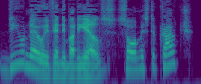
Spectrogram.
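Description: A wise old headmaster speaks briefly and calmly, in measured tones, as a male narrator plays him. The storybook reading is dry and close. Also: fairly high pitch, no room sound, pitched above the performer's own voice.

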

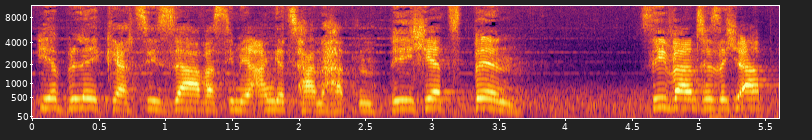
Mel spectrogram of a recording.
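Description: A woman playing a menacing, bitter female dark-side inquisitor in an audio drama, with a taunting, deliberate delivery. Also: medium pitch, noisy background, natural voice.

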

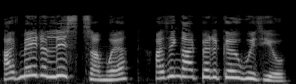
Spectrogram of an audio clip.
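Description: Woman voicing a cheerful, animated British teenage boy. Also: high voice, a little fast, no echo, clean studio sound, voice pushed up. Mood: eager. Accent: British English. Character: cheerful, polite, confident teenage boy leader. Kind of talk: children's audiobook character acting.

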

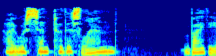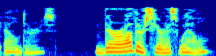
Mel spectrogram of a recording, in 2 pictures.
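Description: A woman voicing an earnest, nervous woman of a long-lived secretive race in a storybook, speaking haltingly and with emotion. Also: mid-range voice, steady tone, vocal fry, mellow, slightly rough, no room sound, dull audio, voice pushed up, full character voice.

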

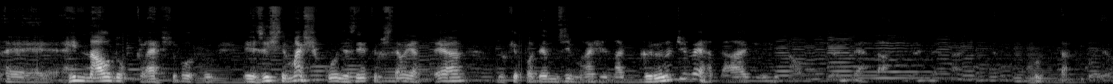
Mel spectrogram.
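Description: Animated man teaching. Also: a little high. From Brazil, born in Olinda, Pernambuco. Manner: explanatory, tag questions, reads comments aloud then answers. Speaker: spiritist teacher answering viewer comments. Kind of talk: live-stream talk reading and answering comments.

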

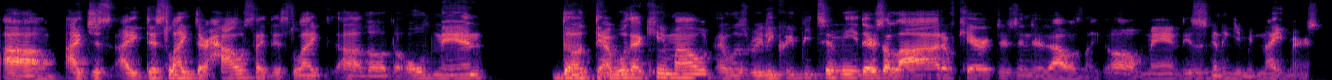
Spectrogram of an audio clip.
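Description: A man's voice: mid-range voice, fairly even intonation, moderate pace, pushed and bright, poor audio. A man co-hosting a podcast, giving his reactions in loose, casual conversation. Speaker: podcast co-host.

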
